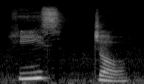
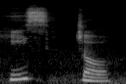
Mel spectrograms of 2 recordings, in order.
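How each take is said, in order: First: It is said as one contracted syllable. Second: The same.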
